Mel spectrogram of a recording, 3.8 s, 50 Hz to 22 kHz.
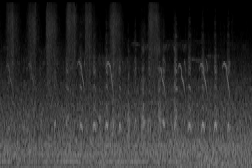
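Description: Chickens and a rooster cluck steadily in a farmyard in the Farming Simulator 22 video game, with repeated short calls at a moderate distance over a constant background hum.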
